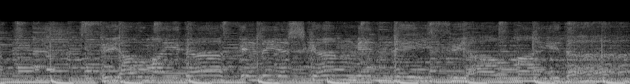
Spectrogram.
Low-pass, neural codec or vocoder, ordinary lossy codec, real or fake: none; none; none; real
